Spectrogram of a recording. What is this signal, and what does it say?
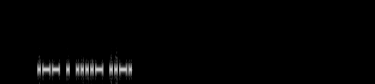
Morse code, heard as a keyed tone, about 46 wpm, 700 Hz. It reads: WE4F
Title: USA Call Signs - 4 Characters - Repeated 3x - 50wpm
